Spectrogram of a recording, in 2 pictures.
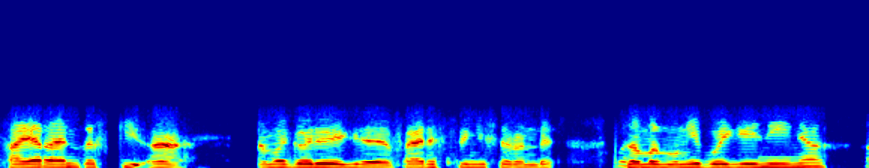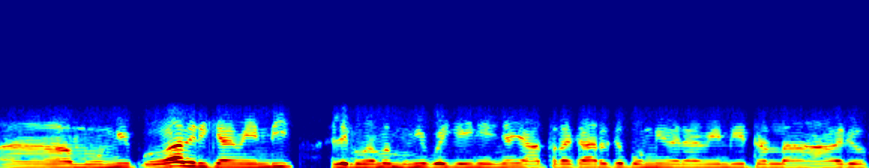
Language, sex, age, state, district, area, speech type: Malayalam, male, 18-30, Kerala, Alappuzha, rural, conversation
